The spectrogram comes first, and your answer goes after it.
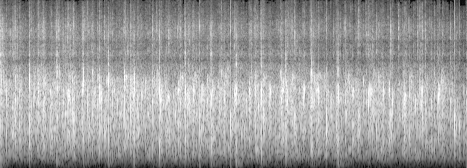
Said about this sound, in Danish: Og vi skal simpelthen give dem en stor klapsalme, fordi de gjorde en kæmpe indsats.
